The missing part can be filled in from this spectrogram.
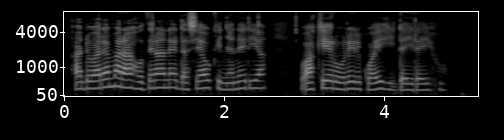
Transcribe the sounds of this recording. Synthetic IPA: andoaɾeamaɾaːɦoðeɾanɛdaɕjaokeɲaneɾia | wʔa̰keɾoːɾeɾekwaeɦidaiɾaiho

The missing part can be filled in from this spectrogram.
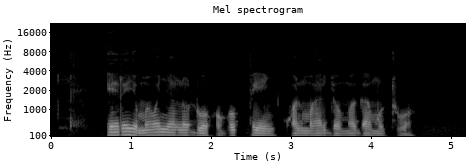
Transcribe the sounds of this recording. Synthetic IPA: eɾejomawaɲalɔdwɔkɔɡɔpiɲkwanmard͡ʒɔmaɡamotʰwo

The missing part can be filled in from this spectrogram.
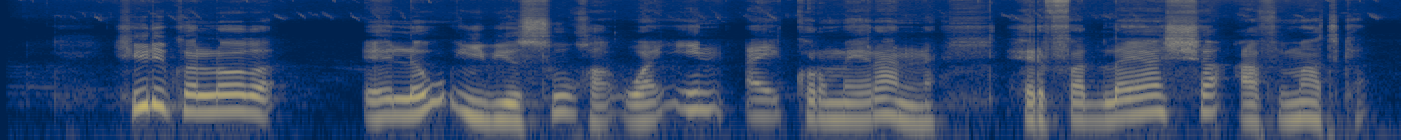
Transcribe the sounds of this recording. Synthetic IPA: hɪɽɪb̚kʰɐlɔːðɐ | ɛːlɐʊʔiːβɪjɔsuːqɐwɑːɪnɛjkʰɔrmɛːɾaːnħɪrfɐd̪lɐjaːʃɐʕɑːfɪmaːd̪kʰɐ

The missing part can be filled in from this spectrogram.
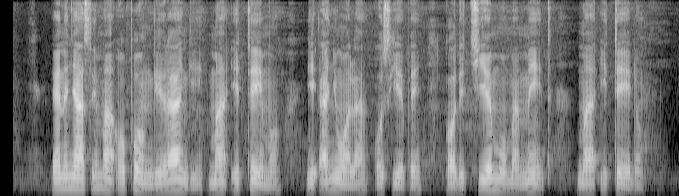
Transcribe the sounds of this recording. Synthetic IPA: ɛnɲasɪmaʔopoŋɡɪɾaŋɡimaʔɪtɪmɔ | ɡɪʔaɲwɔlaosjepe | kɔdt͡ʃjemomamɪt | maʔitedo

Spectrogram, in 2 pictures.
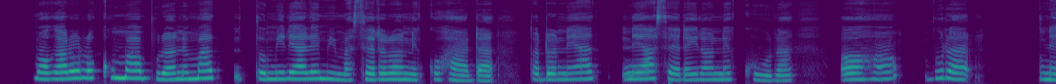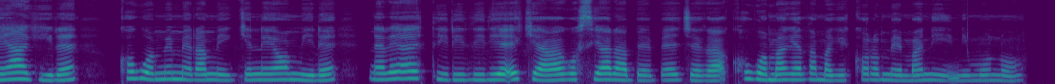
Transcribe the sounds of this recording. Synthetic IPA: mɔɣaɾoɾokumabuɾanematomiɾɛaɾemimasɛɾɛɾɔnekohada | tɔdon | nejasɛɾɛiɾɔnekʰuːɾa | ɔɦɔ | buɾa | nejaɣiɾɛ | kɔɣwɔmemɛɾameɡenejɔmiɾɛ | nɛɾeaetiɾiðiɾiɛekʰeaɣaɣosiaɾabɛbɛd͡ʒɛɣakʰɔɣwɔmaɣɛðamaɣekɔɾɔmɛmaninimonɔ

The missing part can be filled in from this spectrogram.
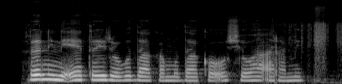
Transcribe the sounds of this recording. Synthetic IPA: ɾɛniniɛt̪ɛiɾoɣoðakamoðakɔʔoʃiɔwaʔa̰ɾamiti

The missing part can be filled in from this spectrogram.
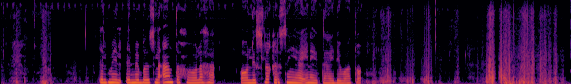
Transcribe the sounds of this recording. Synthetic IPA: ɪlmɪbɐðɪslɐ̰ʔaːnt̪ʰɐħɔːlɐɦɐ | ɔːlɐɪslɐqɪrsɐnjɐɦɛjɪnɛjt̪ʰɐɦɛjɖɪβaːt̪ʰɔ

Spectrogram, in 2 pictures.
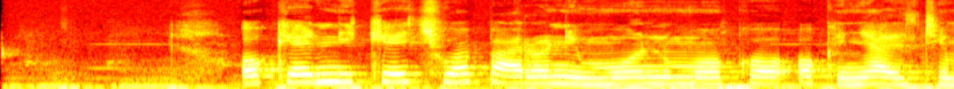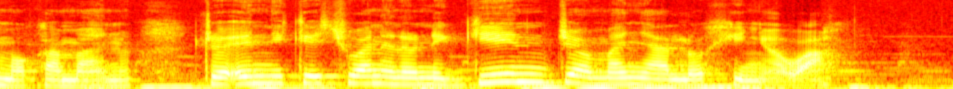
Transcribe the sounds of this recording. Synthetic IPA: ɔkeniket͡ʃwapaɾɔnɪmonmɔkɔʔɔkɲaltʰɪmɔkamanɔtɔʔeniket͡ʃwanɛnɔnɛɡɪnd͡ʒɔmaɲalɔhɪɲɔ̰wa̰

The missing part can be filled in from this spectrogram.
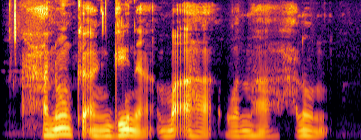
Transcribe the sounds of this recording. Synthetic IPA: ħɑnuːŋkʰɐʔɐŋɡiːnɐmɐ̰ʔɐ̰ɦɐwɑnɐɦɐħɑnuːn

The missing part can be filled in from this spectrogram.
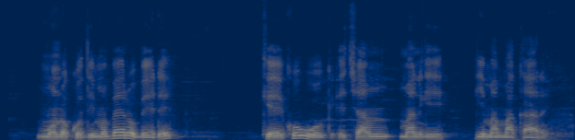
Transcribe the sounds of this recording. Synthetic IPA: mɔndɔkod̪imabɛɾobede | kekowoket͡ʃamːanɡɪ | ɡɪmamakaɾɛ̰

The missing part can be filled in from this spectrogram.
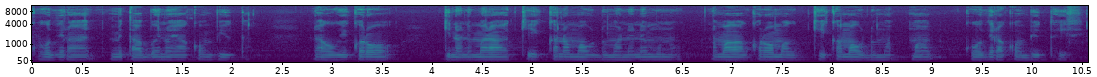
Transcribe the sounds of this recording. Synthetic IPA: kuhoðeɾametabɔenɔjakɔmpjutḁ | naɣoɣikɔɾɔ | ɡinanemaɾakekanamaudumanɛnɛmunɔ | namaɣakɔɾɔmakekamauduma | kohoðeɾakɔmbjutaisi̥

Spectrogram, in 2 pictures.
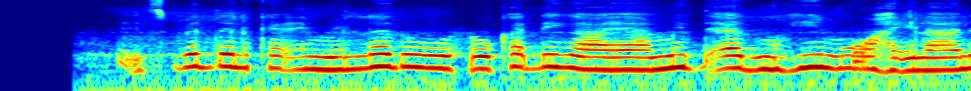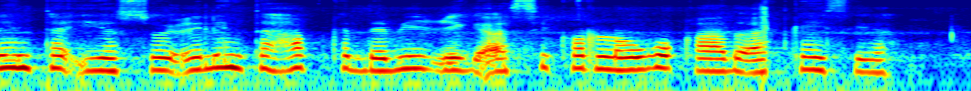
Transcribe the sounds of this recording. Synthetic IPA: ʔɪ̰sbɛd̪ɛlkʰɐʕɪmɪlːɐðʊwʊħuːkʰɐɖɪɣɐjaːmɪd̪aːd̪mʊɦiːmʊɐɦɪlaːlɪnt̪ʰɐʔijɞsɔːʕɛlɪnt̪ʰɐɦɐb̚kʰɐd̪ɐβiːʕɪɣɐɐsɪkʰɔrlɔːɣʊqɑːðɔɐd̪kʰɛjsɪɣɐ

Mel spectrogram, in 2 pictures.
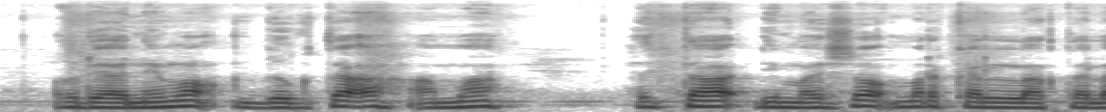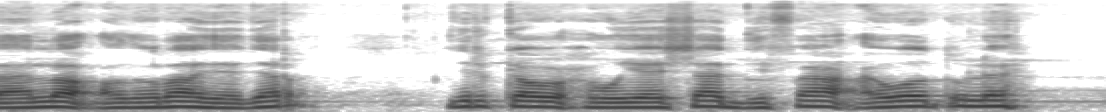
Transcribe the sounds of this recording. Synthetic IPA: ʔɔɾjaːnɪmɔd͡ʒɔɡt̪ʰɐɐhʔɐ̰mɐ | ħɪt̪ʰːaːɖɪmɐʃɔmɐrkʰɐlɐt̪ʰɐlaːlɔʕʊðʊɾɐjɐd͡ʒɐr | t͡ʃɪrkʰɐwɑħuːjɛːʃaːd̪ɪfaːʕɑwɔːd̪ʊlɛ

